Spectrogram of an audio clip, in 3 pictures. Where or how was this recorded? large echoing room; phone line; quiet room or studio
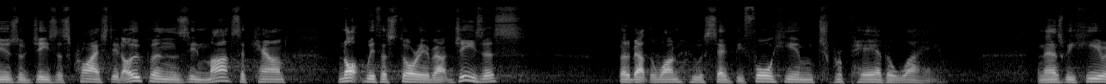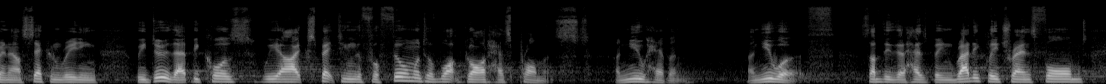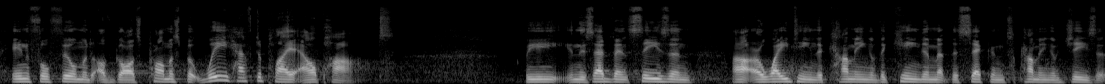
large echoing room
